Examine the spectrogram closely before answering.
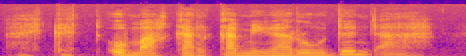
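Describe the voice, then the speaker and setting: A woman's voice: sits low, animated, moderate pace, dry recording. A dry, close female voice from an actress in Ilocano radio drama. She is a grateful older sister who reassures her younger sibling. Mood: gentle, reassuring.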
